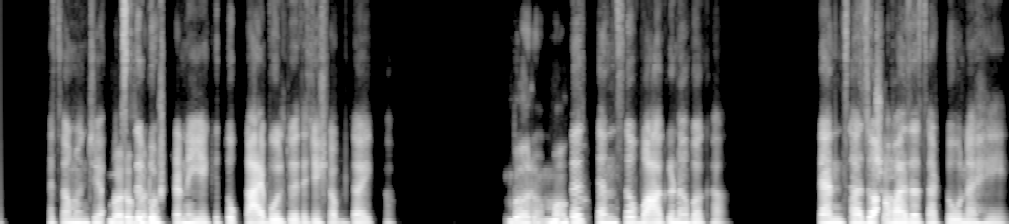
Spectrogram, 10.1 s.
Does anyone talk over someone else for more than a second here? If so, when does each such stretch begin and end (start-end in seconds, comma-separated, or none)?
none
